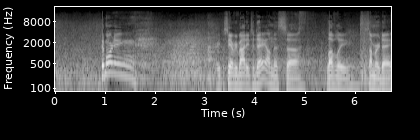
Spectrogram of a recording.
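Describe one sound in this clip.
A man speaks calmly through a microphone in a large echoing church.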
